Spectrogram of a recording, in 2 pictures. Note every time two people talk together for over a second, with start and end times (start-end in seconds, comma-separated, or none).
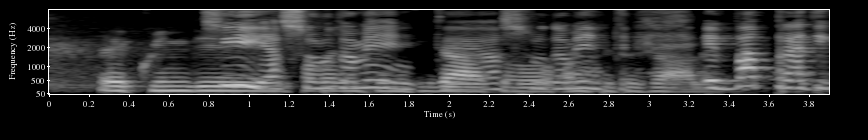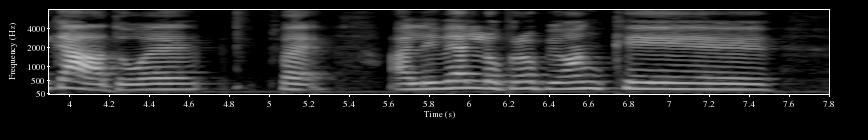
0.7-3.4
